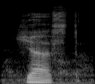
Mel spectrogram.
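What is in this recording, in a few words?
"Yazd", Persian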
